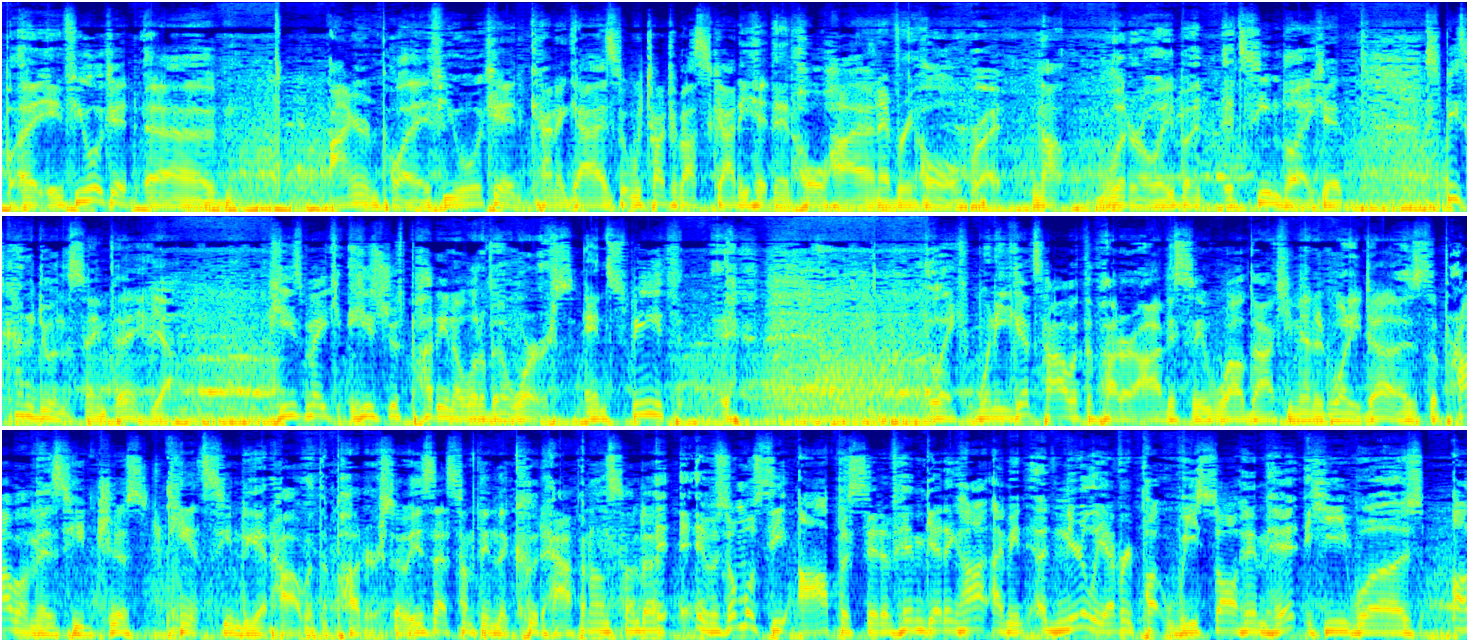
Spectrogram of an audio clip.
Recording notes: live from the WM Phoenix Open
